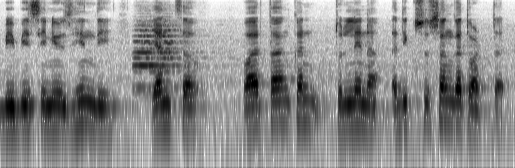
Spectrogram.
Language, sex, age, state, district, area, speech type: Marathi, male, 18-30, Maharashtra, Jalna, urban, spontaneous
